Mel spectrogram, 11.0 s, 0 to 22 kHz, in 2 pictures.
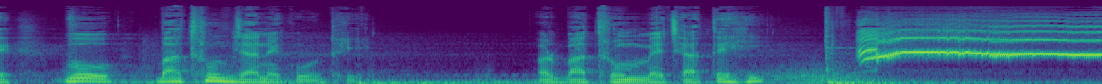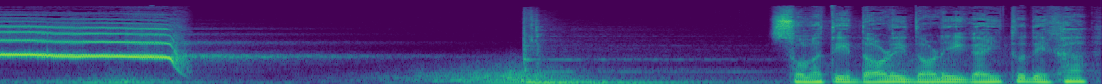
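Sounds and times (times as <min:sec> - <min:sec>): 
speech: 0:00.0 - 0:02.0, 0:02.7 - 0:04.0, 0:09.4 - 0:11.0
woman screaming: 0:04.3 - 0:07.2.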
